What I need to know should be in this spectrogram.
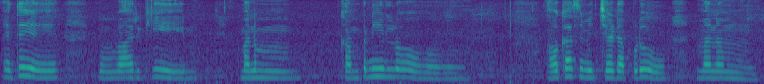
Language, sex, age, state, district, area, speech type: Telugu, female, 30-45, Andhra Pradesh, Anakapalli, rural, spontaneous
